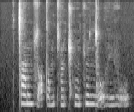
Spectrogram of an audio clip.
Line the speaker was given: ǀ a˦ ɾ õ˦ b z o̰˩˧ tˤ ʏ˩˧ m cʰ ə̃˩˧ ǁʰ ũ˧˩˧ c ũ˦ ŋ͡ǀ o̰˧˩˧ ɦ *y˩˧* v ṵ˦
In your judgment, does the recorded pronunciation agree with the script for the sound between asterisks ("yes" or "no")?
yes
